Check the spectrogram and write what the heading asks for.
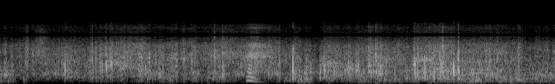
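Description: Sled sliding down a snowy hill: a steady, crackling scrape of snow under the sled, with many small ticks and clicks.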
